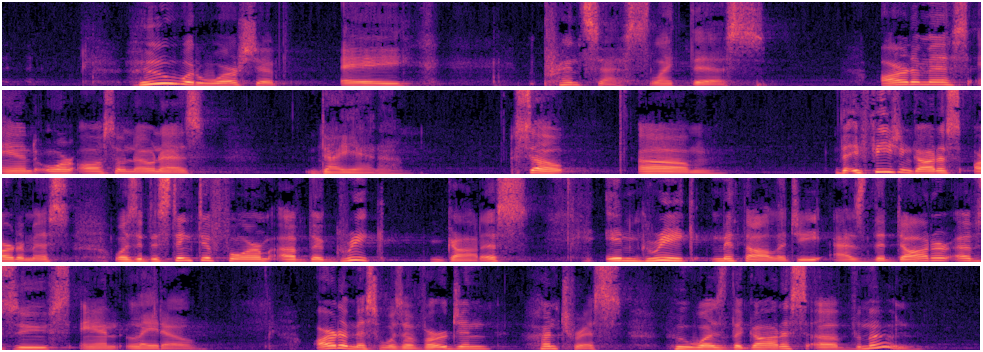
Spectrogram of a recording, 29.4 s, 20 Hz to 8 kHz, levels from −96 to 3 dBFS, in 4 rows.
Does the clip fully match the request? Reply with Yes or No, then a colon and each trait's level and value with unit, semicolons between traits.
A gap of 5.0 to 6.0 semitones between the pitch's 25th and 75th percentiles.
Yes: wide, 5.4 semitones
